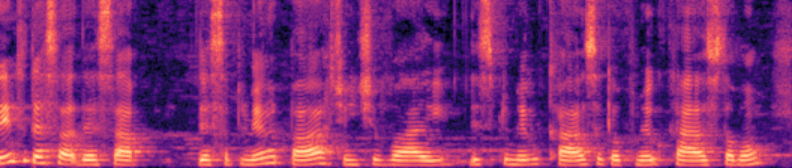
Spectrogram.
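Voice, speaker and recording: At a fairly quick pace, a woman with a plain, everyday voice and fairly high pitch speaks with ordinary pitch variation. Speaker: math teacher. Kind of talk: tutorial.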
